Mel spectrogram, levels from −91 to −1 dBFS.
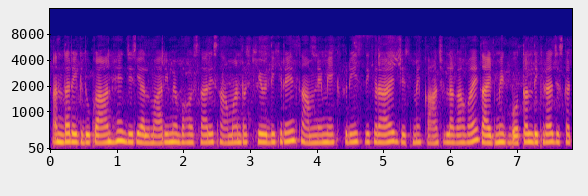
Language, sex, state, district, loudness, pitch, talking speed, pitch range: Hindi, female, Jharkhand, Sahebganj, -23 LUFS, 210 Hz, 275 wpm, 205-215 Hz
